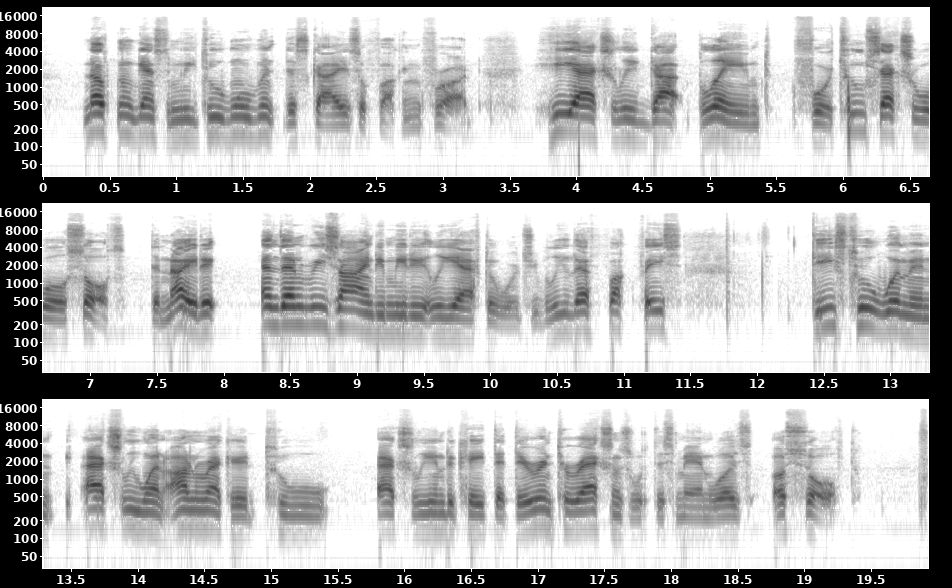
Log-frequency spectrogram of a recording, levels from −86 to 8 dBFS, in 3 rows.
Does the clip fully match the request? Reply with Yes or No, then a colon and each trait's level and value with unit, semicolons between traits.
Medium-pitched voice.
Yes: medium, 150 Hz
